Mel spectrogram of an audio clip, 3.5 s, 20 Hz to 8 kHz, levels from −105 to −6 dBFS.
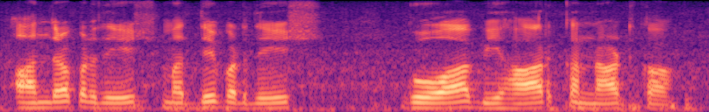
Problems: constant background noise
